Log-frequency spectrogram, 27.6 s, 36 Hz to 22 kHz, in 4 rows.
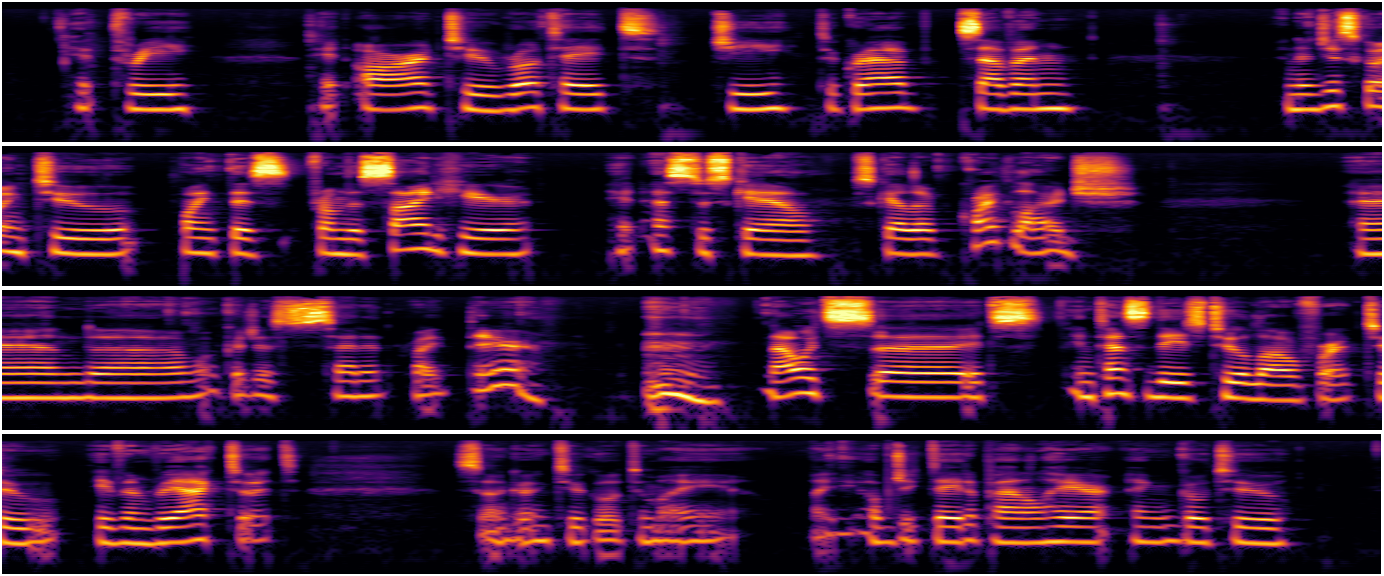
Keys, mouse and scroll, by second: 0.3 KP_3, 1.5 r, 3.3 g, 4.7 KP_7, 5.8 r, 6.6 g, 9.4 s, 11.9 g, 14.9 middle click, 16.6 scroll up 2, 17.2 shift+middle click, 24.8 click, 26.6 click.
